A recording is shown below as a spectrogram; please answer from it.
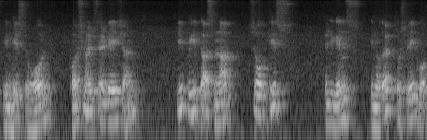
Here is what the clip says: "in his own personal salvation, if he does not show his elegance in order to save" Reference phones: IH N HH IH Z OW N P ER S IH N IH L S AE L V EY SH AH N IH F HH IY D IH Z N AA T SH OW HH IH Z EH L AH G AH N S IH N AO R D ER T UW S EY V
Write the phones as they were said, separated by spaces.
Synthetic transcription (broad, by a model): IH N HH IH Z OW N P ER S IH N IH L S AE L V EY SH AH N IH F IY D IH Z N AA T S OW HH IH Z EH L AH G AH N S IH N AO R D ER T UW S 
